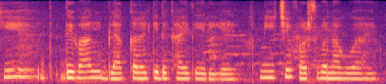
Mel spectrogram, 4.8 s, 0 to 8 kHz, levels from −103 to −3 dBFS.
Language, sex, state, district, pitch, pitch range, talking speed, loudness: Hindi, female, Uttar Pradesh, Lalitpur, 205 Hz, 200-230 Hz, 175 wpm, -16 LUFS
